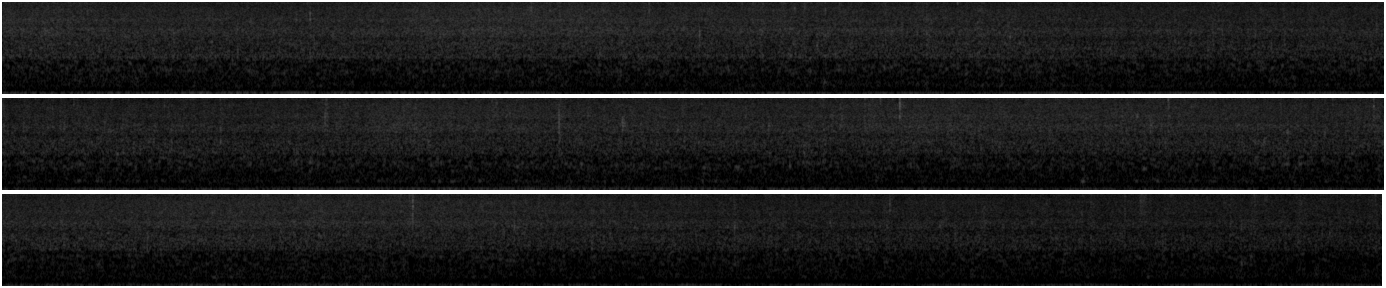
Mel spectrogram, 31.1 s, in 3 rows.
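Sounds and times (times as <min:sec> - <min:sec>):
rain pattering on leaves: 0:00.0 - 0:31.0.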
